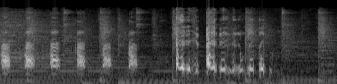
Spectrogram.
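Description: A man imitating a wild turkey with his voice through cupped hands. He gives a string of short calls, about three a second, then about two seconds in a louder, rapid rolling call that falls in pitch, like a gobble.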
